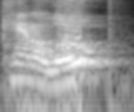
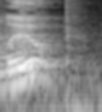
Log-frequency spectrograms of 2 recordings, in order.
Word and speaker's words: cantaloupe: It's pronounced cantaloupe, not loop. Look at the spelling, my guy.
